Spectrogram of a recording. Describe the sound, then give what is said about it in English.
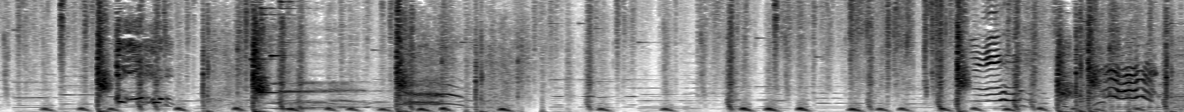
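Many punch impacts land as a monkey is struck in a video game: dull thuds and whacks in quick, irregular bursts over steady game music and other in-game sound effects. “Oh, I punched a monkey again!”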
